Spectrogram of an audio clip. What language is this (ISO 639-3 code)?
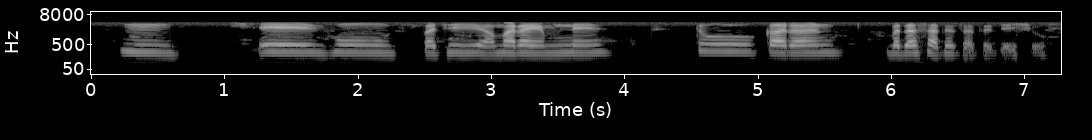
guj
